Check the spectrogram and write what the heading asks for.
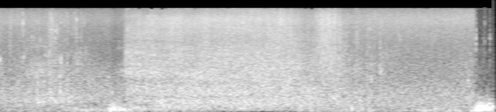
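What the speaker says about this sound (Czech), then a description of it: "Vlny, vlny." Sea waves surge and hiss continuously under strong wind buffeting the microphone, a steady loud wash of surf with a few heavier gusts, no talk.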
